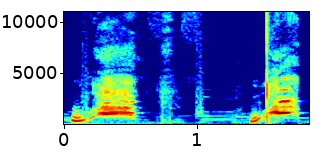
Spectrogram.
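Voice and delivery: very high rising squeaks of disbelief; gasping high what, what; shocked what. Real, not acted. Disbelief at the chapter reveal.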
